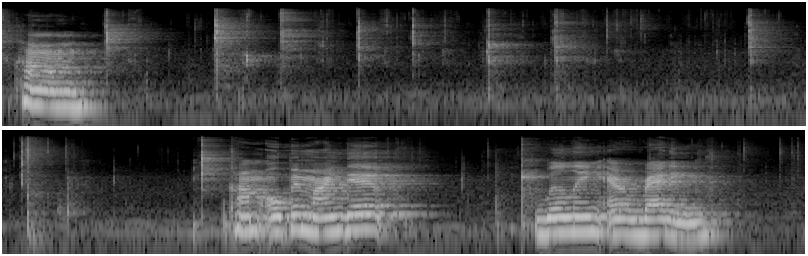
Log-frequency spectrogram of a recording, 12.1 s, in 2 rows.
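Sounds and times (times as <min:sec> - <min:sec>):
wet mouth clicks and smacks: 0:00.8 - 0:06.6, 0:07.4 - 0:07.7.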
